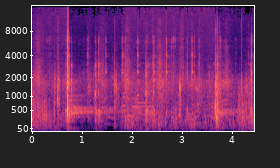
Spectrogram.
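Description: People talking indistinctly, with sharp knocks scattered through it; the two loudest knocks come just under a second in and near the end.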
